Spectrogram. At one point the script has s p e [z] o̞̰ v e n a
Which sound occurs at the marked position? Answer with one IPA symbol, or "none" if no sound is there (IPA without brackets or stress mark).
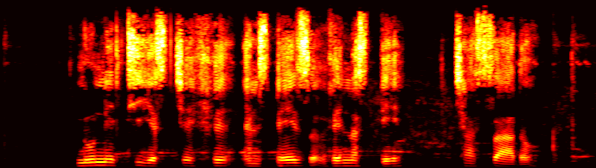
z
